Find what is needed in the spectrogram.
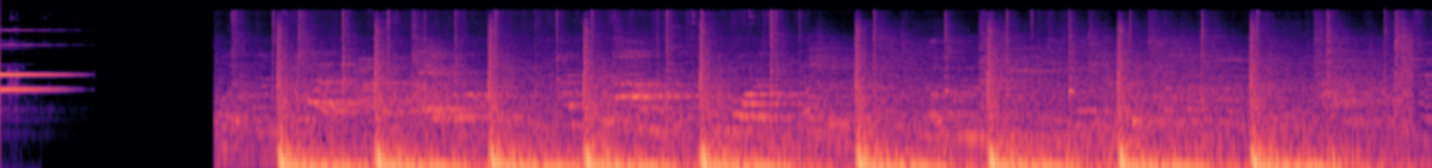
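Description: A short ringing chime fades out, then a brief gap, then loud background music with a heavy bass beat that pulses about every second and a bit.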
